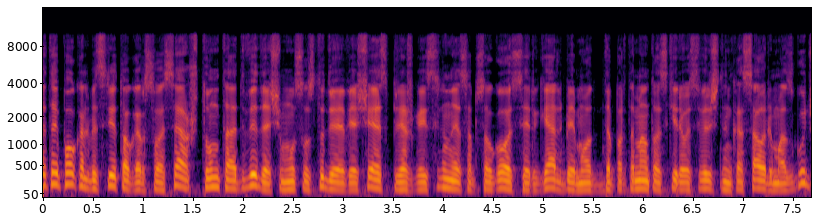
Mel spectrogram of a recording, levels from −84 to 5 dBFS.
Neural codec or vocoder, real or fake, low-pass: vocoder, 22.05 kHz, 80 mel bands, Vocos; fake; 9.9 kHz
